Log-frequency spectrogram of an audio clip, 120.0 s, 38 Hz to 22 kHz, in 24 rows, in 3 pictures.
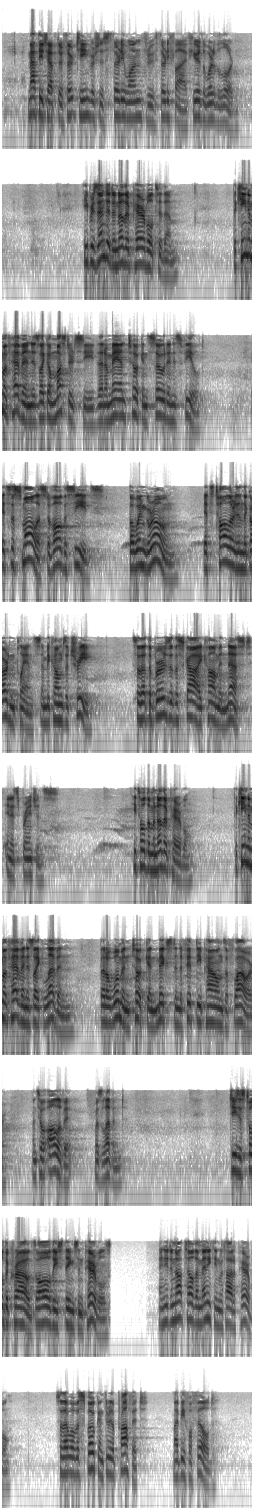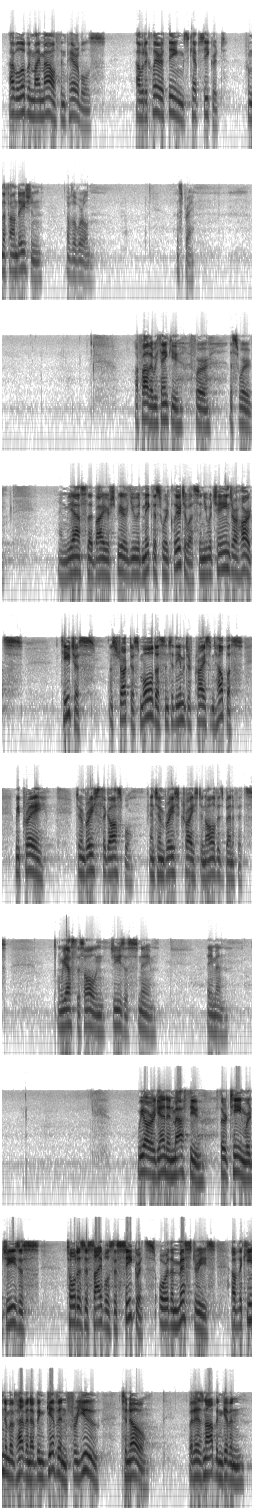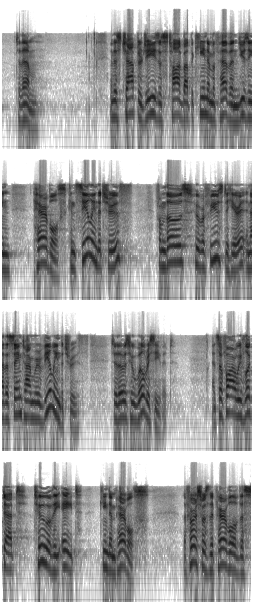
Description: Sermon
2025 at First Baptist Church in Delphi, Indiana.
